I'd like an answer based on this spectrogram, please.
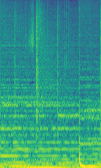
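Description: Electronic background music with held synth chords and a deep kick drum, one bass hit falling in pitch about a second and a half in.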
